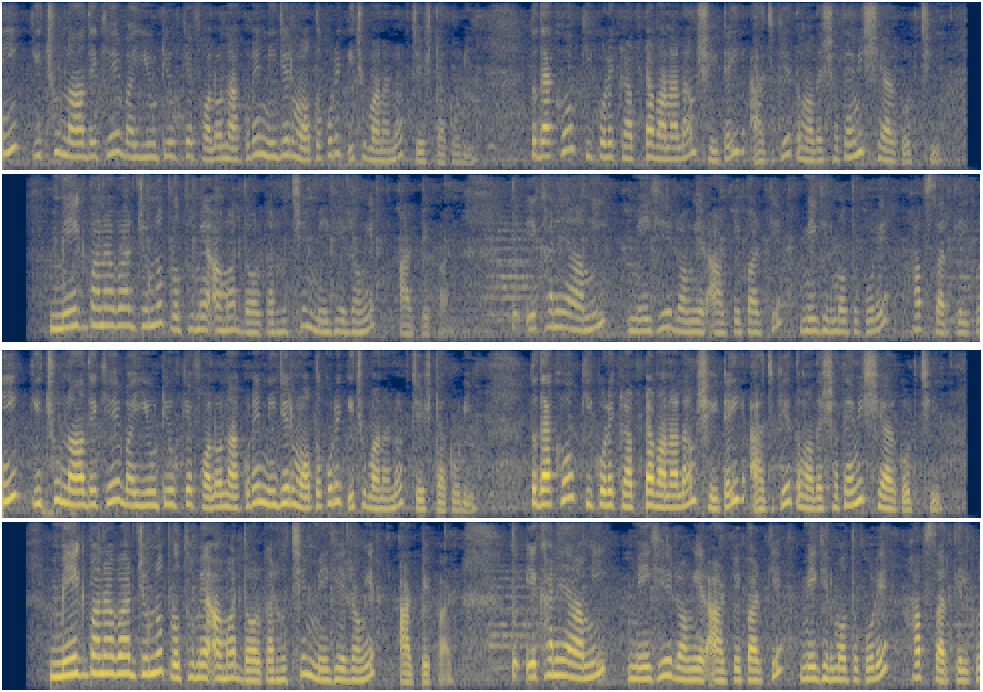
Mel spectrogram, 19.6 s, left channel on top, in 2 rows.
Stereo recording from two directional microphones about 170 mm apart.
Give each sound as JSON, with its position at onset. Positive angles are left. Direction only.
{"t": 0.0, "sound": "a woman's voice", "side_deg": -20}
{"t": 10.3, "sound": "a woman's voice", "side_deg": -25}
